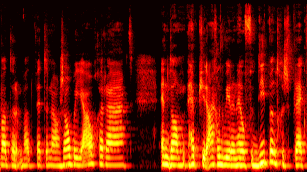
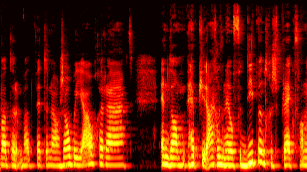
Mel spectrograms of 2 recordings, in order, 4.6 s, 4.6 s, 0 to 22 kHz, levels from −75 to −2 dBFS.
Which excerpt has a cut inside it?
second; 1 cut; at 3.3 s

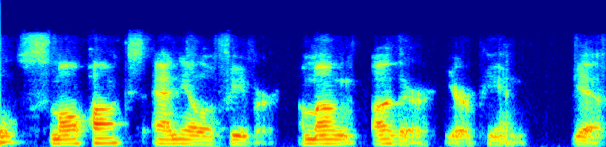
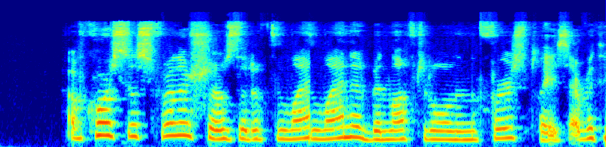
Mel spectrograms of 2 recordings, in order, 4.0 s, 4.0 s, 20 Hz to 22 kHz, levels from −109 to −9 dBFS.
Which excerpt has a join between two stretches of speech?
second; 1 cut; at 2.1 s

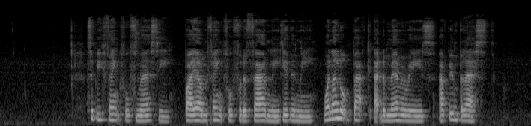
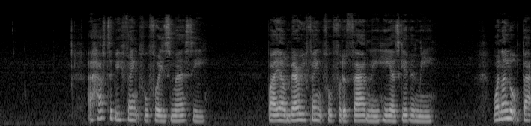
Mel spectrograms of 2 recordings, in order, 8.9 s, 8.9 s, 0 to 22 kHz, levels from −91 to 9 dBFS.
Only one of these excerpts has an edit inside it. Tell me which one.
first; 7 cuts; at 1.4 s, 2.2 s, 3.0 s, 3.5 s, 4.7 s, 5.3 s, 7.3 s

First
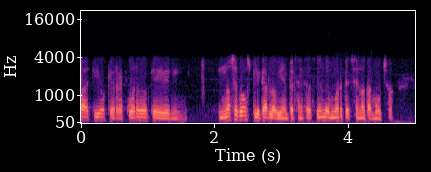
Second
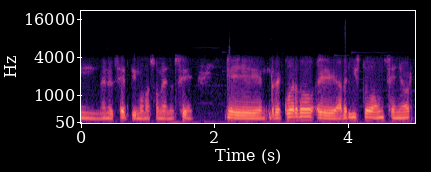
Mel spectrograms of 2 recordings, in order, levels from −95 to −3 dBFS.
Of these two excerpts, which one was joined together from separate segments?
first; 1 cut; at 3.2 s

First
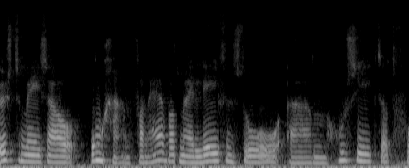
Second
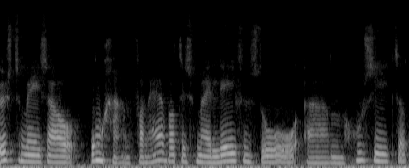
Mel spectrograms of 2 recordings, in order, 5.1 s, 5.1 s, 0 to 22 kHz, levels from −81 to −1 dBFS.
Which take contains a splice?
first; 1 cut; at 2.2 s

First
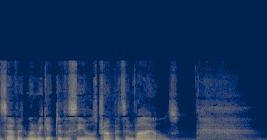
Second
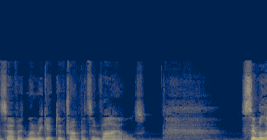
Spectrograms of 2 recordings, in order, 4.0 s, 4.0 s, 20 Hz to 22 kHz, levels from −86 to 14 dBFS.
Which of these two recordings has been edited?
second; 1 cut; at 1.0 s

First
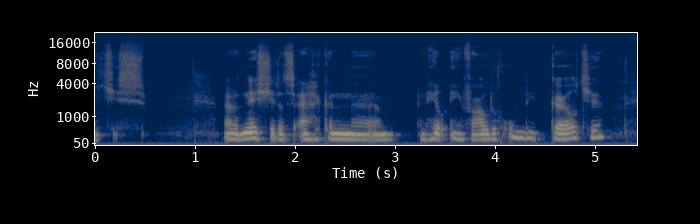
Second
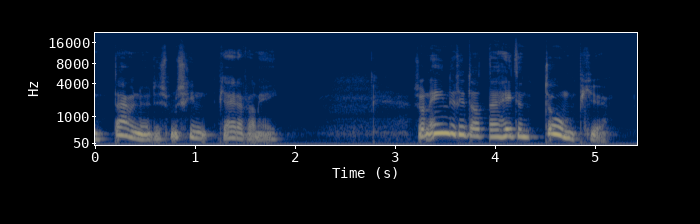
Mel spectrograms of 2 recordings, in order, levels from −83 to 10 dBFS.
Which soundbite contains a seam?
second; 4 cuts; at 1.2 s, 1.6 s, 3.6 s, 3.9 s

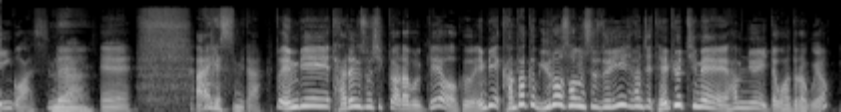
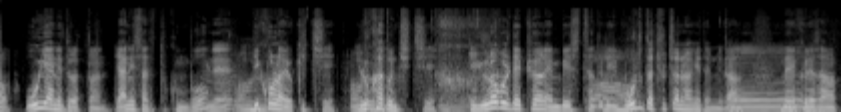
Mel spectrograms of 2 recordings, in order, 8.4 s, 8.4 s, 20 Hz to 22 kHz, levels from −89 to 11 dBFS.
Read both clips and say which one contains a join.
first; 1 cut; at 2.7 s

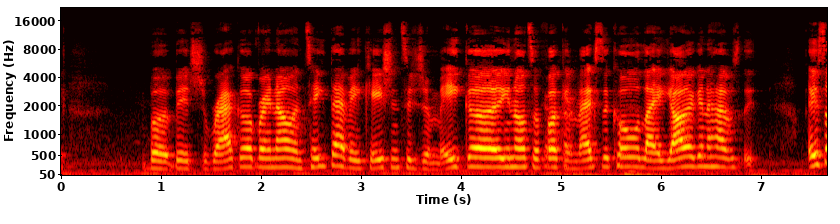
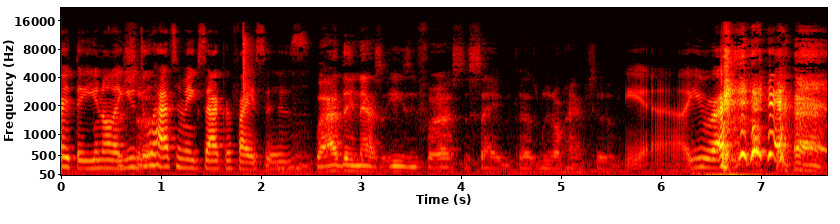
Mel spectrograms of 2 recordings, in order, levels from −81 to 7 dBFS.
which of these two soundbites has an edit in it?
second; 2 cuts; at 2.5 s, 5.6 s

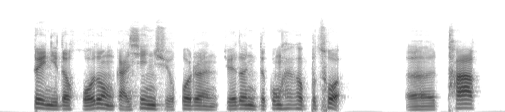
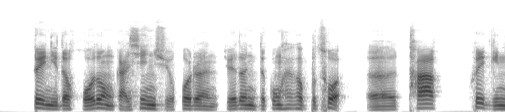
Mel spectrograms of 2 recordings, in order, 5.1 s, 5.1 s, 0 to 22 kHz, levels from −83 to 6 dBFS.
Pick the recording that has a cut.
second; 1 cut; at 3.6 s

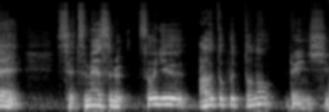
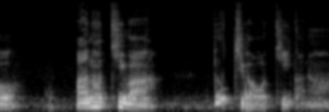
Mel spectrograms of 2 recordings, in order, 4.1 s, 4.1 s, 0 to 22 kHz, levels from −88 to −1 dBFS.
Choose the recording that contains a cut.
first; 2 cuts; at 1.7 s, 2.4 s

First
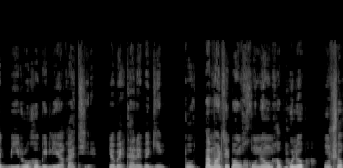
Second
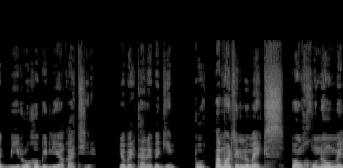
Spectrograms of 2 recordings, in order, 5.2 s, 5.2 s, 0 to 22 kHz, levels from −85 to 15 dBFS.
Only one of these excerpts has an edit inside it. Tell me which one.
first; 3 cuts; at 1.5 s, 3.4 s, 4.1 s

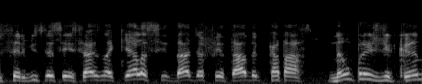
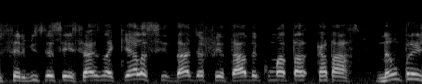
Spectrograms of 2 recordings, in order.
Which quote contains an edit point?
first; 1 cut; at 2.6 s

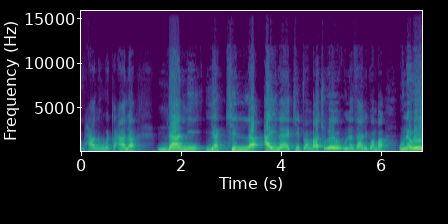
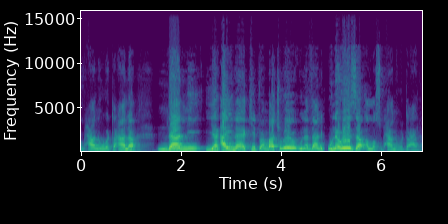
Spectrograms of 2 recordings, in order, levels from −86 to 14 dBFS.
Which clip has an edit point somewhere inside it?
second; 3 cuts; at 2.8 s, 4.8 s, 5.7 s

